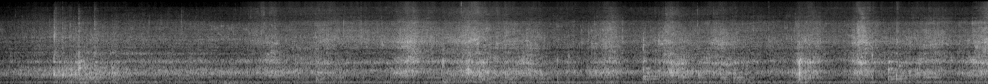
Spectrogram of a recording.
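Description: Mutton pieces are stirred into a curd-based biryani mixture in a pot, a continuous close churn with repeated scraping strokes over a soft sizzle.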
